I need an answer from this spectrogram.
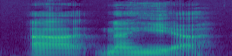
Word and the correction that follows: Naga: That's Nagas. – Nagas. Am I mispronouncing it? – Yes. – What? Naha? – It's Naga. – Naga. – N-A-G. – Oh, like, they spelt right. It with a J, so then I pronounced it like an H.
